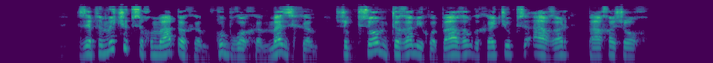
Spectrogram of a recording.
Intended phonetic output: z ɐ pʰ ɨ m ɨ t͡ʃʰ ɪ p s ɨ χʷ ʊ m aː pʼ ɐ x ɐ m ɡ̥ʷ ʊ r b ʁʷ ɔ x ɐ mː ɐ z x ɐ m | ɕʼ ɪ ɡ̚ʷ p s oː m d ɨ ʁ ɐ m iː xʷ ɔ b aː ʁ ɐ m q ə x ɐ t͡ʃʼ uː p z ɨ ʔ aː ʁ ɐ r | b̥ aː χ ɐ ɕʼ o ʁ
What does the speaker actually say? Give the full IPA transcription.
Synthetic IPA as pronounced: z ɐ pʰ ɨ m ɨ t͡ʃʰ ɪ p s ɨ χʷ ʊ m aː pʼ ɐ x ɐ m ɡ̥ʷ ʊ b ʁʷ ɔ x ɐ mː ɐ z x ɐ m | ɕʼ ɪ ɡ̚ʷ p s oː m d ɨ ʁ ɐ m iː xʷ ɔ b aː ʁ ɐ m q ə x ɐ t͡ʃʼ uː p s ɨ ʔ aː ʁ ɐ r | b̥ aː χ ɐ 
